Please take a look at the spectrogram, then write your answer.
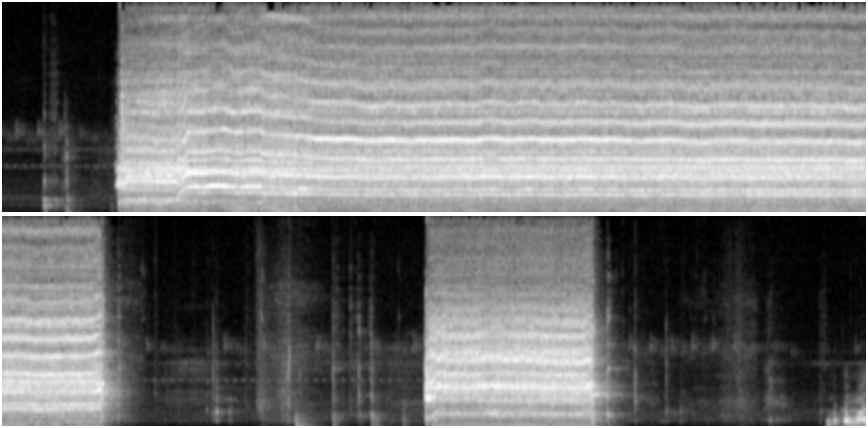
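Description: A power drill with a drill bit bores a hole, oiled as it cuts, with a loud, sustained high whine for about eleven seconds, then a shorter second burst, with quiet handling noises between.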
